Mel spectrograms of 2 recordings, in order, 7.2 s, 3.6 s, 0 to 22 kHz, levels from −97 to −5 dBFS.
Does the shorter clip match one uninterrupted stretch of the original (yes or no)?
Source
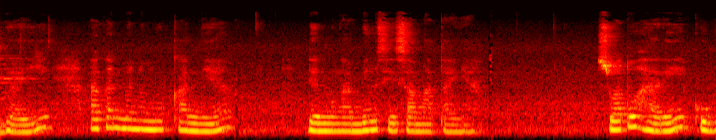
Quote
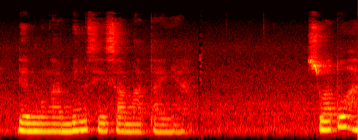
yes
